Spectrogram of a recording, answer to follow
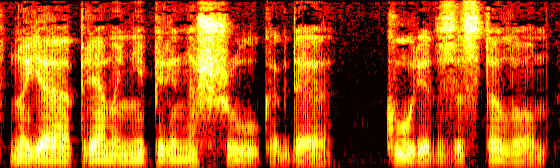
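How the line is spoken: Calm tone. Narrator (Russian): сказал Прат уже спокойным тоном

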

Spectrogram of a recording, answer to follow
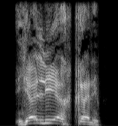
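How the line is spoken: Hoarse wheeze. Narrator (Russian): просипел

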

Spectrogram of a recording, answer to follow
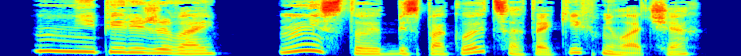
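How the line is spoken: Cheerful reassurance. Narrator (Russian): бодро заверила она

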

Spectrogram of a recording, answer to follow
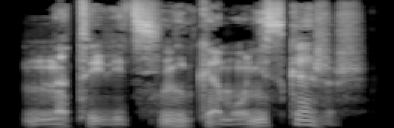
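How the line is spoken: Snorting smirk. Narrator (Russian): хмыкнул

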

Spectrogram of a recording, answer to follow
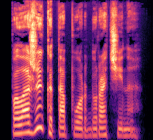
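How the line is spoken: Mocking. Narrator (Russian): насмешливо произнес один из них

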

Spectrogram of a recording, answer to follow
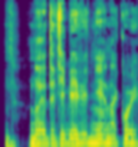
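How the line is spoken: Snorting. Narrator (Russian): хмыкнул Михалыч

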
